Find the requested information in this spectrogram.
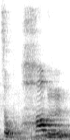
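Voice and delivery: haben said as "habem", lips closed into a nasal; slow "haben" ending on a hummed m. Shown as a demonstration. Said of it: "spelled B N but pronounced B M".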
